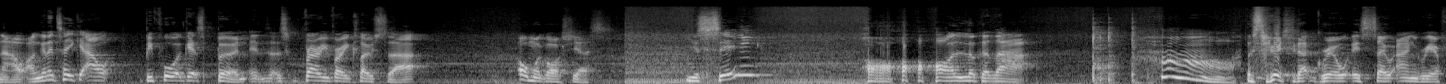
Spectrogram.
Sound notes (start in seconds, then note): 10.9 pan clatters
